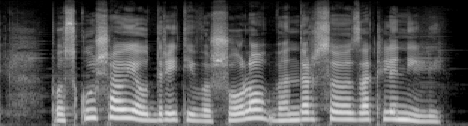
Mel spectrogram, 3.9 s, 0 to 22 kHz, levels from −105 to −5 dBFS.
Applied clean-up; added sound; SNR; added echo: neural mask model DeepFilterNet 3.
